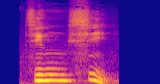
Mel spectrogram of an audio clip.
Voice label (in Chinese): "京戏", chino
